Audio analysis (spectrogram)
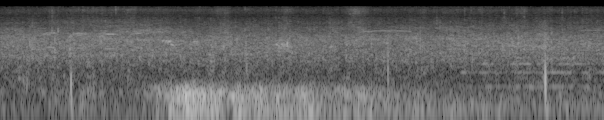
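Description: Rain falls in a village as a soft, steady patter, with a low rumble swelling briefly in the middle and a few faint sharp knocks.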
